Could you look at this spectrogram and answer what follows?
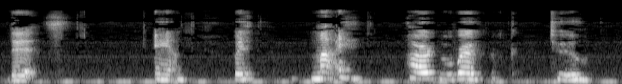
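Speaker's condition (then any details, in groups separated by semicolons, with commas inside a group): Multiple sclerosis; 12 years since diagnosis, shaking for four years; speech affected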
